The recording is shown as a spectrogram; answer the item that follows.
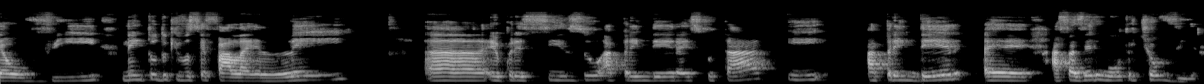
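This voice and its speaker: In a bright, sharp tone, a woman speaks at a very slow pace with medium pitch and fairly even intonation. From Brazil, São Paulo. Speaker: psychologist. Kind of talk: casual chat.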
